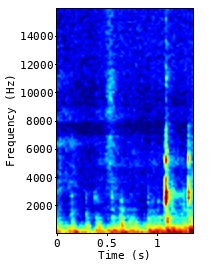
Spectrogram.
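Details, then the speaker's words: Chevrolet S10 front suspension, ball joint being replaced, boot completely destroyed and dirt inside: a few sharp dry clicks as the joint is rocked by hand, faint against wind; owner suspects the clamp bottomed out without tightening, feels almost metal-on-metal, noise not heard before. "E eu não escutava esse barulho, né? Mas certamente não é correto."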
